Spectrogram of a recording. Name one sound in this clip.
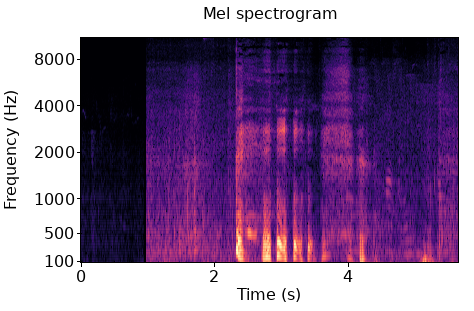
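Bicycle tyres roll and crunch over a rough path.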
